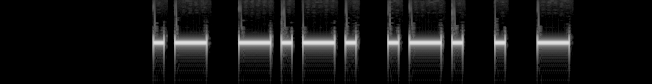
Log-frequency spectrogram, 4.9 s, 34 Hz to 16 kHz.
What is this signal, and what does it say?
Morse code, heard as a keyed tone, about 15 wpm, 700 Hz. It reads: ACRET
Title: Code Groups - 5 Letters - 15wpm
